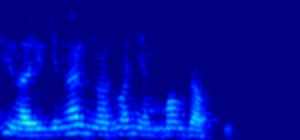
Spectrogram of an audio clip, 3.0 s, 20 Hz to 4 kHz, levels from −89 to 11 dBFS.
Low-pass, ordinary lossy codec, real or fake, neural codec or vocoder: 3.6 kHz; Opus, 16 kbps; real; none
